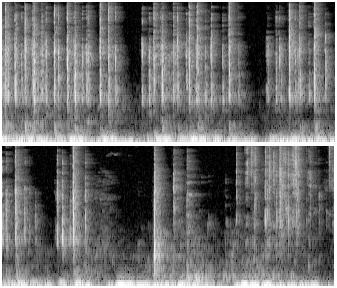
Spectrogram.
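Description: Typing on a computer keyboard: quick runs of keystrokes with short pauses between them.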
